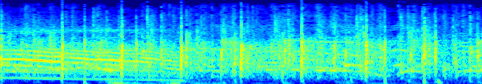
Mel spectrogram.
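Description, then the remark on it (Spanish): An audience breaks into applause for the team, a dense patter of many hands clapping steadily with a few cheering voices and whoops rising over the claps throughout. “Bueno, un aplauso qué de todo buena.”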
